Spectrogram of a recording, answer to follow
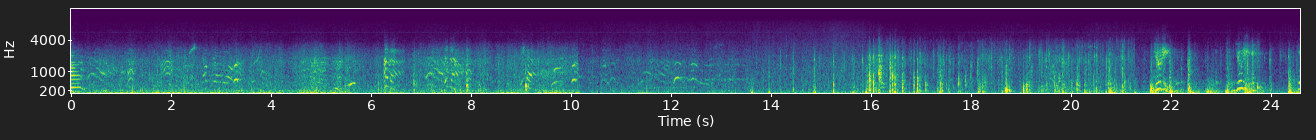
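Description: Stampeding cattle: many bellowing calls over a low, steady rumble of the running herd. In the last third a dense run of sharp thuds and knocks takes over.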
